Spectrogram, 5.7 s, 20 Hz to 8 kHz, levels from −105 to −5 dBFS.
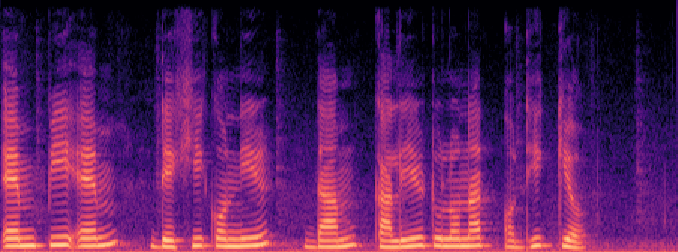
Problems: none marked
